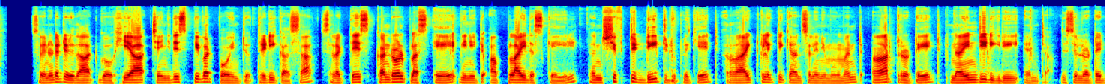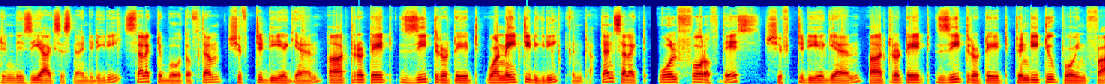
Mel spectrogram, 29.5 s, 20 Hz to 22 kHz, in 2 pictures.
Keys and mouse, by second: 1.7-3.6 drag, 5.8 ctrl+a, 8.7 shift+d, 10.4 click, 11.8 r, 12.6 KP_9, 13.0 KP_0, 13.6 KP_Enter, 17.1 shift+click, 18.5 shift+d, 19.2 r, 20.5 z, 21.5 KP_1, 21.8 KP_8, 22.1 KP_0, 22.2 KP_Enter, 23.5 shift+drag, 24.6 shift+click, 25.7-29.2 typing.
